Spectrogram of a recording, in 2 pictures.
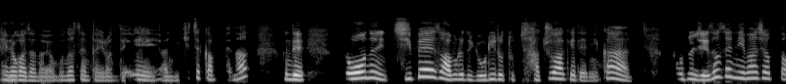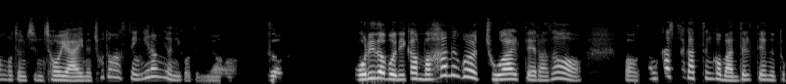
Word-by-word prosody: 데려가잖아요 195 -3 -4
문화센터 200 0 -8
이런 180 0 -11
데 - - -13 0.4
아니면 185 0 -10
키즈 290 +1 -10
카페나. 225 - -6 0.3
근데 225 -4 +4 0.4
저는 280 -1 +5
집에서 300 +2 +2
아무래도 225 -1 -1
요리를 220 +3 -3
또 220 - -17
자주 245 +9 -5
하게 245 -4 0
되니까 210 +4 -3 0.5
저도 245 0 -5
이제 205 -2 +1
선생님이 325 -5 -2
하셨던 275 -5 -4
것처럼 200 -2 -8
지금 195 -2 -11
저희 200 -1 +1
아이는 180 0 +1
초등학생 315 - -7
1 345 - -1
학년이거든요. 195 - -6 0.4
그래서 - - -4 0.7
어리다 280 +5 +9
보니까 235 +2 +6
막 235 -1 +4
하는 420 - +2
걸 330 -7 +4
좋아할 240 +1 +5
때라서 210 0 -1 0.4
막 195 -1 -6
돈가스 345 +7 -2
같은 280 -2 -1
거 250 - 0
만들 195 +3 0
때는 215 -3 -4
또 - - -16
235 Hz, 400 characters per minute, -22 LUFS, 200-280 Hz, 0.7 s, 어리다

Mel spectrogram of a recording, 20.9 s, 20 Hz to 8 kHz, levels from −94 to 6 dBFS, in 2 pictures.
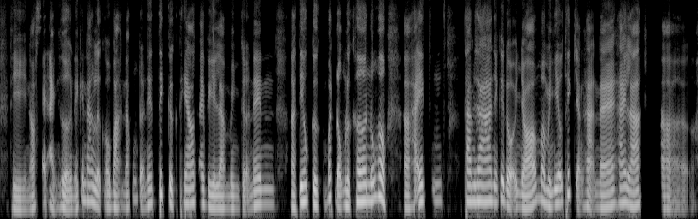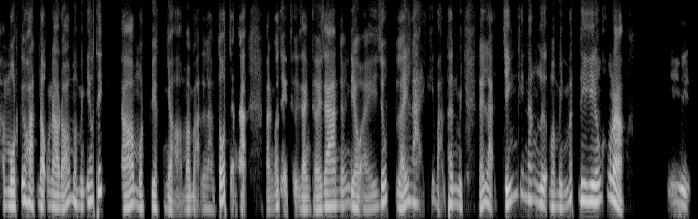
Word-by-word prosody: thì 105 -2 -3
nó 115 +3 -4
sẽ 140 - -9
ảnh 100 - -4
hưởng 120 -5 +1
đến 115 - -4
cái - - -2
năng 185 -2 0
lượng 145 -4 +1
của - - -2
bạn, 130 +1 -2
nó 125 - -5
cũng 205 - -13
trở - - -3
nên 155 +2 -2
tích 255 +7 -2
cực 165 -5 +2
theo 160 +1 +2
thay 160 -1 -2
vì 125 -2 +3
là 120 0 +2
mình 115 -1 -5
trở - - -4
nên, 155 +2 -1 0.2
ờ, 130 - 0
tiêu 180 +1 +7
cực 150 -6 +2
mất - - -17
bất - - -7
động - - +2
lực 140 - +2
hơn, 185 +1 +7
đúng 195 +3 +3
không? 215 -8 +6 0.2
Ờ, 125 -1 0
hãy, 165 +8 +2
ưm, 190 0 -11 0.3
tham 180 0 +3
gia 185 0 +4
những 175 -2 -1
cái 205 - +3
đội 130 - +2
nhóm 130 - +3
mà 185 - +2
mình 140 -3 +1
yêu 160 0 +4
thích 255 +6 -3
chẳng - - -5
hạn 140 -2 -2
nè, 130 +4 +2
hay 165 +1 +2
là, 140 -1 +2 0.3
à, - - -5 0.6
một 140 -1 +3
cái 195 -1 +3
hoạt 165 -5 +1
động 145 - +1
nào 125 -2 +3
đó 145 +10 +1
mà 190 -3 -1
mình 140 -2 -4
yêu 185 +2 +1
thích, 285 +7 +1 0.2
đó, 125 +6 +3
một 135 -4 -4
việc 130 -2 +1
nhỏ 105 -6 -5
mà 115 - -1
bạn 110 +1 -8
làm 115 -2 -12
tốt - - +3
chẳng - - -9
hạn. - - +1 0.3
Bạn - - -6
có - - -1
thể - - -3 0.2
dành 110 -1 +1
thời 110 +1 0
gian 140 +2 +3
cho 140 - -3
những 165 - -8
điều 130 -3 +2
ấy 120 +4 -7
giúp 180 +7 0
lấy 145 +5 +2
lại 170 -3 -4
cái - - -11
bản - - -11
thân 160 -1 0
mình, 130 - -3 0.2
lấy 140 +5 0
lại 170 - -2
chính 175 +11 +3
cái 260 - -10
năng 205 -2 -4
lượng 160 -3 +1
mà 130 - 0
mình 130 +1 -4
mất 210 - -5
đi, 185 -2 +5
đúng 185 +3 +4
không 225 -1 -2
nào? 190 - +7 0.7
Ừm. 125 - -3
145 Hz, 300 wpm, -24 LUFS, 125-180 Hz, 0.7 s, tiêu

